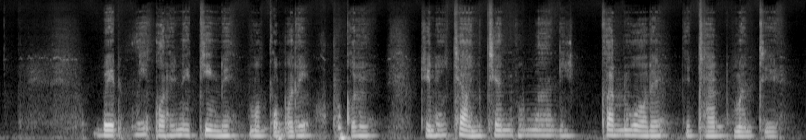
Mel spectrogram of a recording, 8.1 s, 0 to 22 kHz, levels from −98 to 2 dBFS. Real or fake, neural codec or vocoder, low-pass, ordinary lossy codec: fake; codec, 44.1 kHz, 1.7 kbps, Pupu-Codec; none; none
